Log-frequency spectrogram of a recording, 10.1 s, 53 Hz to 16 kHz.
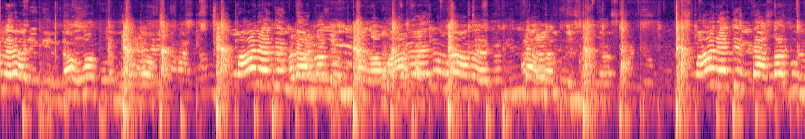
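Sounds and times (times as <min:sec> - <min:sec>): person singing with vibrato: 0:00.0 - 0:10.0
rhythmic hand percussion: 0:00.0 - 0:10.0.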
